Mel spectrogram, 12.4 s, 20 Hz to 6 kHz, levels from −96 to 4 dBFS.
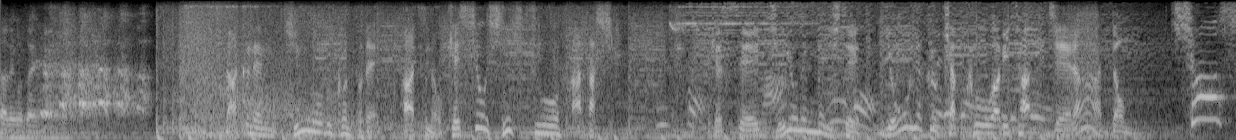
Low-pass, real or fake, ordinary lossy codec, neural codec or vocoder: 5.4 kHz; real; Opus, 16 kbps; none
